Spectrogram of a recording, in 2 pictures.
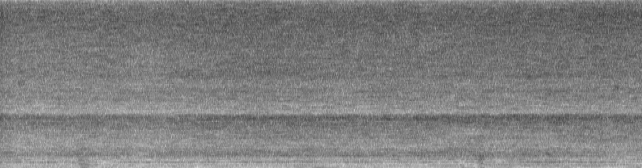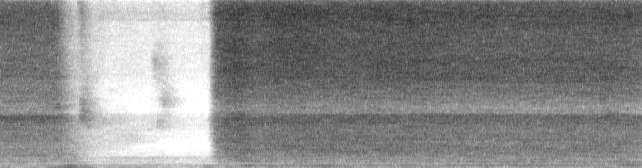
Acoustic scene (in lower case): restroom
